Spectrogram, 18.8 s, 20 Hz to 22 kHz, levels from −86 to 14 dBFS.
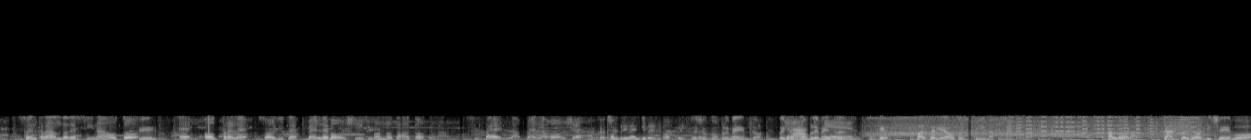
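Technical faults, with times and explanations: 5.08–5.12 s, 6.00–6.05 s, 9.03–9.06 s, 9.90–9.96 s, 10.74–10.78 s, 11.88–11.91 s: short concealed packet loss. About 20 ms of audio (40 ms at 9.90 s) failed to arrive. The receiver extended the preceding sound to fill the hole and then crossfaded back, which gives a brief smear or wobble.
14.51–14.58 s: burst of packet loss. A 40 ms stretch of audio is missing. The receiver covered it with about 47 ms of continued, decaying sound, heard as a held tail fading out before the audio resumes further on. The band above 4 kHz is absent here as elsewhere, which fits a narrowband G.711 call path.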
